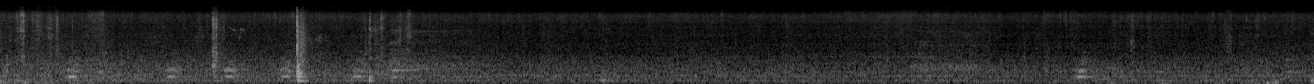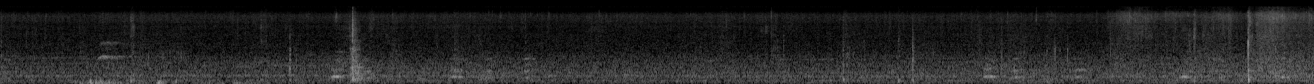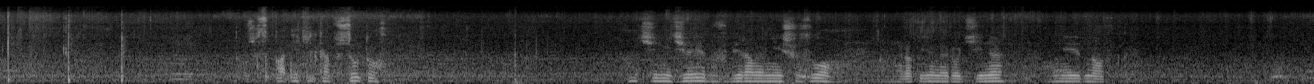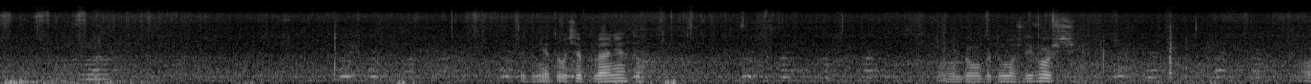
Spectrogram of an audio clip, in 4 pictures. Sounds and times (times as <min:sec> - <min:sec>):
Bee, wasp, etc.: 0:00.0 - 0:52.5.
